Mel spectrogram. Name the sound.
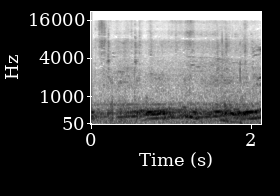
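Andhra pigeon cooing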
